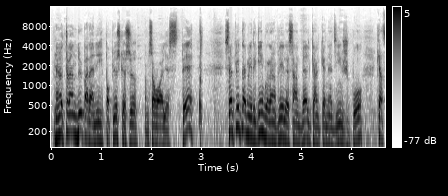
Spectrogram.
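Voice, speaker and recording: An actor with a Québécois accent playing a loud, opinionated middle-aged taxi driver who rants and mocks sarcastically, in a comedy sketch filmed inside a cab. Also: male voice, medium pitch, slight background noise, natural voice. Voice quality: sarcastic ranting, mocking.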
